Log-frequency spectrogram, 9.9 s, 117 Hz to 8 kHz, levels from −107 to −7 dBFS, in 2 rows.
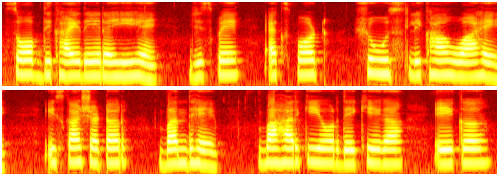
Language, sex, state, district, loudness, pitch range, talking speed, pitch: Hindi, female, Rajasthan, Jaipur, -17 LUFS, 200-215 Hz, 135 wpm, 210 Hz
